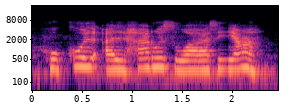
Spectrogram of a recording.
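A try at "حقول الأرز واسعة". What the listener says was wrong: Bukan ha. Alif. Hukul al-a.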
